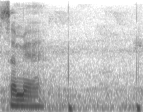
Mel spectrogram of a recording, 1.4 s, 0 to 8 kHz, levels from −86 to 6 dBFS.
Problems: none marked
